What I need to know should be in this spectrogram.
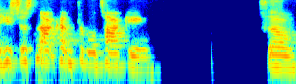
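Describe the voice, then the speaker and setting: With an American accent, the delivery moves along at a moderate pace. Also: woman. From United States. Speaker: family member. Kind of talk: casual chat. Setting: video call.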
